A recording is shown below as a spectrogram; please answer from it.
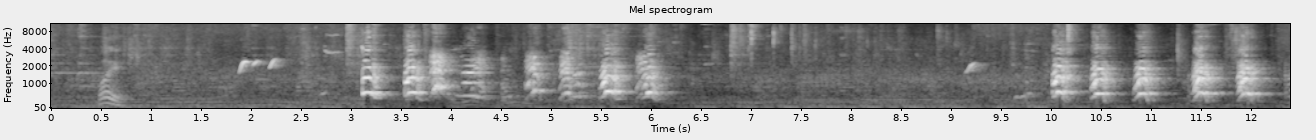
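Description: A German Shepherd barks in two rapid bursts of deep, harsh woofs, several each second.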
